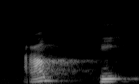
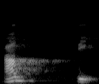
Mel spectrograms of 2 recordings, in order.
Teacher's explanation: Jadi seakan-akan ada ba sukun dan ada ba berharokat kasrah. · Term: tasydid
